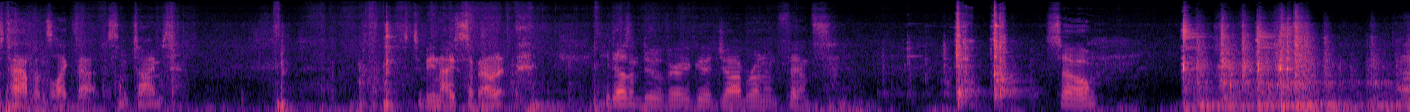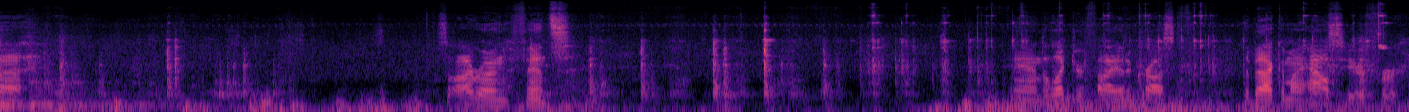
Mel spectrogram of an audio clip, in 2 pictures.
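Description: Metal parts clink and rattle.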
